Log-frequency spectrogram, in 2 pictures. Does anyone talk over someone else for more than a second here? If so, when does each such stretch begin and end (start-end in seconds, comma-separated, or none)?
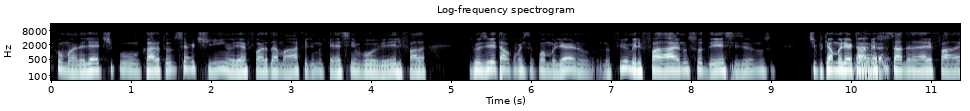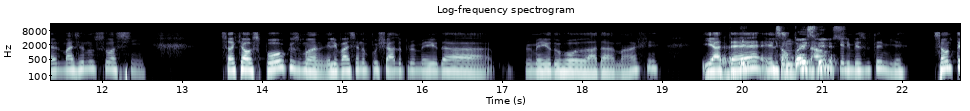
19.7-21.4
